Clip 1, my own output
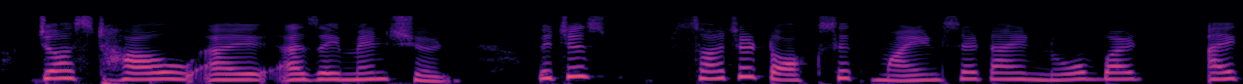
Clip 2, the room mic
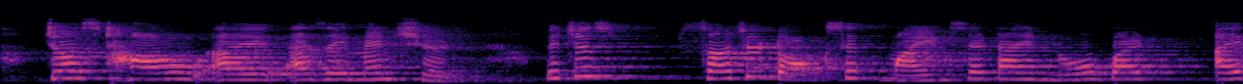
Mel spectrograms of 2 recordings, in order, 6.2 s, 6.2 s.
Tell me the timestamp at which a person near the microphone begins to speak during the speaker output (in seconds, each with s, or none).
none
